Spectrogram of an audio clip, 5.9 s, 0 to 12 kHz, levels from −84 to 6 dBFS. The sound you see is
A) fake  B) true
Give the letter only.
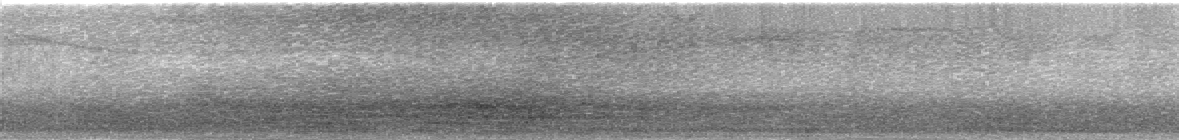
B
